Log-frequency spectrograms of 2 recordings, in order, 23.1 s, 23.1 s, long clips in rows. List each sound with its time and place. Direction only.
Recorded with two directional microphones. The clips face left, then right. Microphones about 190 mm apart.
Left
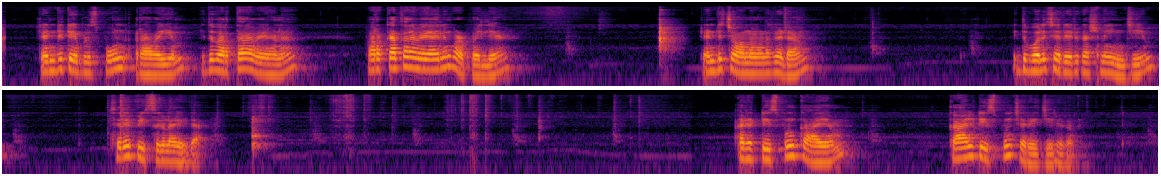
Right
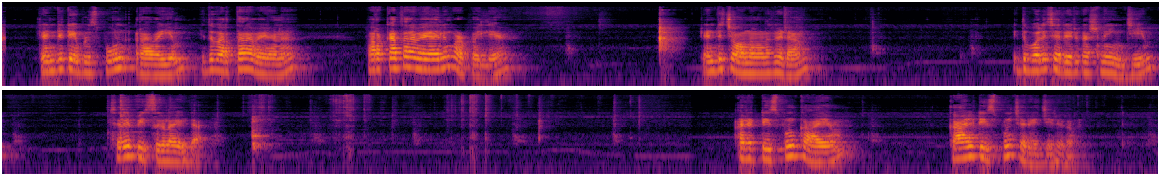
0.3 s speech: 30° left (ahead or behind)
6.9 s speech: 35° left (ahead or behind)
10.1 s speech: 30° left (ahead or behind)
12.6 s speech: 25° left (ahead or behind)
18.9 s speech: 35° left (ahead or behind)
21.0 s speech: 35° left (ahead or behind)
